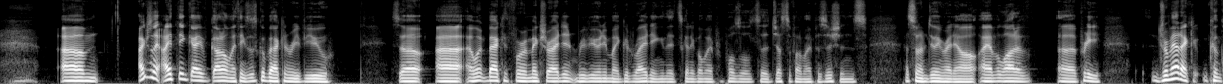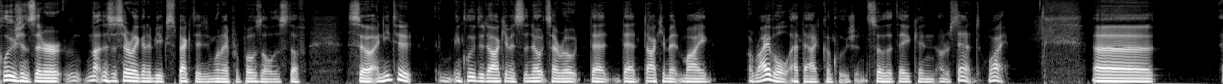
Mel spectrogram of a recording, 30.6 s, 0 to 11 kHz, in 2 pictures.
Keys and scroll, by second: 0.0-30.5 typing, 5.0 ctrl+a.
